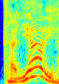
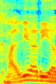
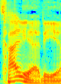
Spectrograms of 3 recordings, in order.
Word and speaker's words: Cagliari: Cagliari heißt's. Okay, ich hätte gesagt Cagliari, aber ich Nein, bin auch kein Stadionsprecher.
